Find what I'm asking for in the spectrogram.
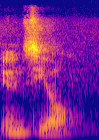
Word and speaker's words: uncial: You can see there in parentheses, I think it would be pronounced uncial.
